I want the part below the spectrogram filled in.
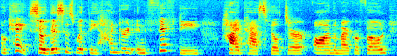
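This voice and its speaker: A woman explaining a microphone setup in a casual tutorial, heard through a high-pass filter that leaves her voice thin with no bass. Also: unhurried, fairly bright tone. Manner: plain, explanatory, talks through each step. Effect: thin voice with no bass, from a 150 Hz high-pass filter on the mic. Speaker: video creator demonstrating a microphone. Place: home studio.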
